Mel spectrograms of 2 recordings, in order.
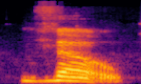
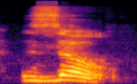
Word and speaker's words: though: you press here though so many languages are lacking this voiced th sound so you might get a replacement a substitution of another sound a close sound like zed so you might hear zou so for although you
